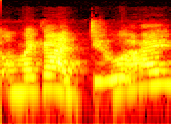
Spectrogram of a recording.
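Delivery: mock panicked, tearful, through sobs. Retelling answering an officer's question about weapons, imitating own crying. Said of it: "And I was, like, crying".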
